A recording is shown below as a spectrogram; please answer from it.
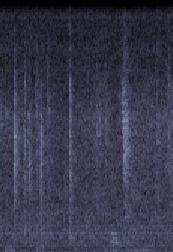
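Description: Computer keyboard being typed on: scattered, irregular key clicks over faint background voices and a steady low hum.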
